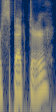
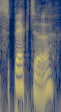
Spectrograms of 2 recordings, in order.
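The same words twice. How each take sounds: First: Spectre in a drawled Southern accent, r sounded at the end. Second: Said in the usual way. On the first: Shown as a demonstration. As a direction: say Spectre like a Southerner, spek-ter. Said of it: "my southern accent in there once". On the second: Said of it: "get my southern accent in there".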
